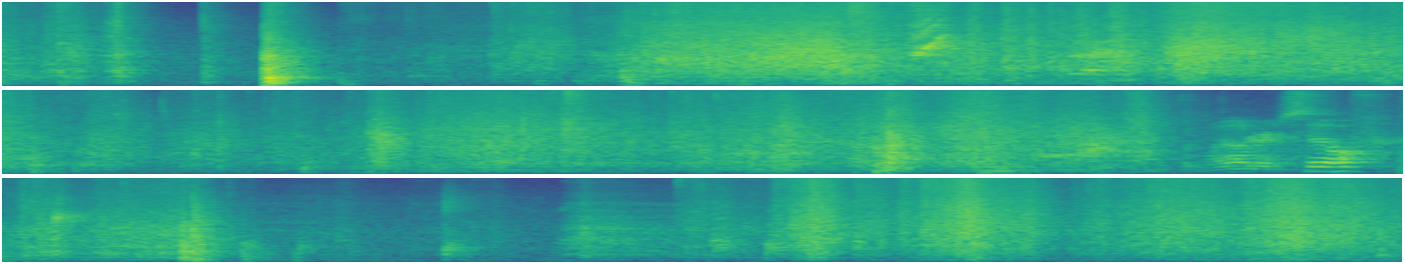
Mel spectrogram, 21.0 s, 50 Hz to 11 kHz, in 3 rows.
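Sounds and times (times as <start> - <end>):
packaging rustling and crinkling: 2.3 - 12.9, 17.4 - 21.0.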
